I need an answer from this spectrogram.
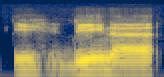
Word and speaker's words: اهدنا: ইহ, ইহদিনা সিরা, ইহদিনা, ইহদিনা, এই ইহ এরপর যেন উচ্চারণটা হি এইভাবে ফিরে না আসে।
